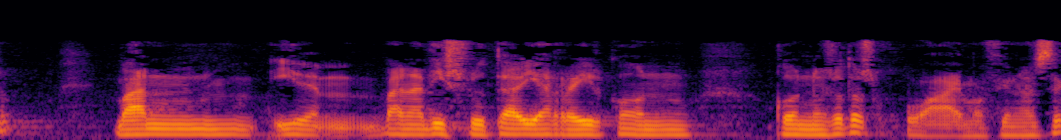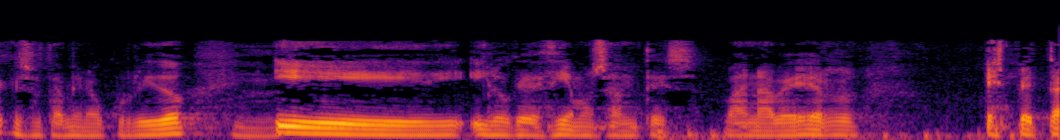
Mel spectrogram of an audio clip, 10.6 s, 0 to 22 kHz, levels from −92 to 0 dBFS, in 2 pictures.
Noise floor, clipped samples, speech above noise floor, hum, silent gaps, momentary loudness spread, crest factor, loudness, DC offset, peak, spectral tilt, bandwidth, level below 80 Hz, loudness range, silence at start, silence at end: -54 dBFS; under 0.1%; 28 dB; none; none; 15 LU; 18 dB; -26 LUFS; under 0.1%; -6 dBFS; -6 dB/octave; 8 kHz; -54 dBFS; 5 LU; 0 s; 0 s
